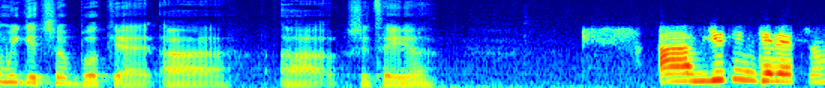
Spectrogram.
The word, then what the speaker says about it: Shataya: But it's Shataya? Shataya, yes. Shataya, woo, I said it right.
